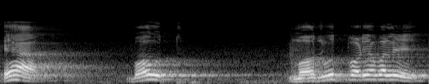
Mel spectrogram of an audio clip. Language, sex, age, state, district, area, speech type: Odia, male, 60+, Odisha, Kendrapara, urban, spontaneous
